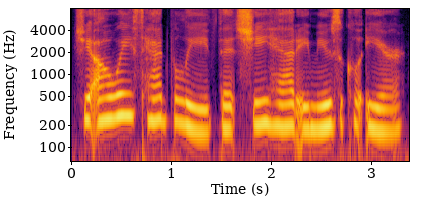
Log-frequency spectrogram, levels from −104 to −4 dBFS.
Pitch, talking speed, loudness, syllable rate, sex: 205 Hz, 175 wpm, -17 LUFS, 4.6 syllables/s, female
